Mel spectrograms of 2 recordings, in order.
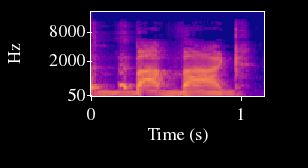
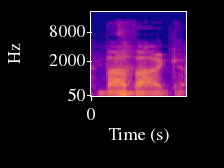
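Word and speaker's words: BAWAG: No, it's Babag. Babag, I think we oh yeah, on. The W is a V.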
